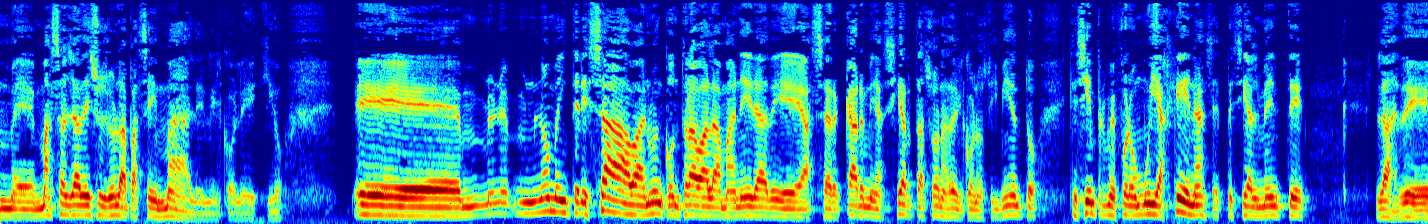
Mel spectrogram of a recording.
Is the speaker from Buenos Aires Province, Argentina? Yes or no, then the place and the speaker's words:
yes; San Martín, Buenos Aires Province, Argentina; Nací en San Martín, provincia de Buenos Aires, en el Gran Buenos Aires.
